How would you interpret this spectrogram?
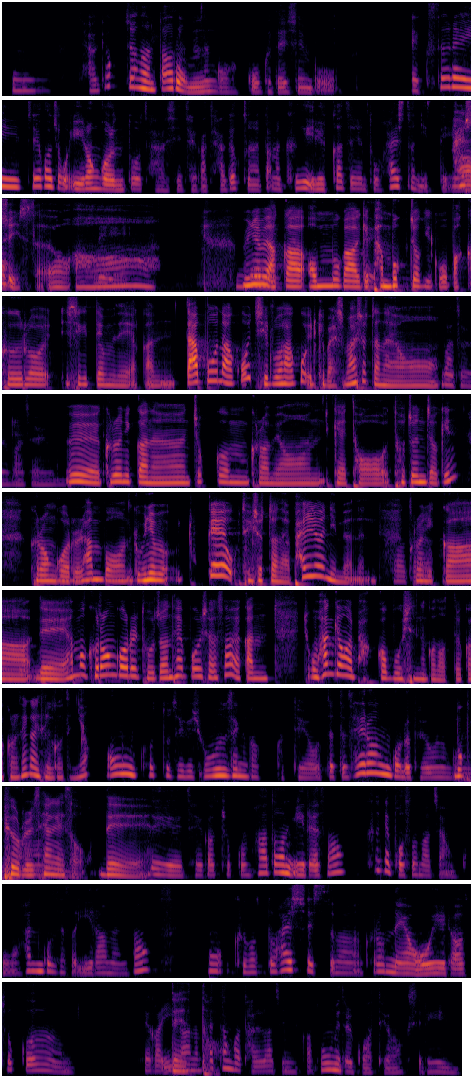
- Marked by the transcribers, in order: tapping
- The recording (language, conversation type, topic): Korean, advice, 반복적인 업무 때문에 동기가 떨어질 때, 어떻게 일에서 의미를 찾을 수 있을까요?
